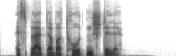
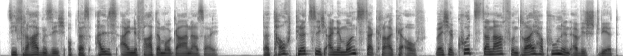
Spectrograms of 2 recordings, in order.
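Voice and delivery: usual speaking voice

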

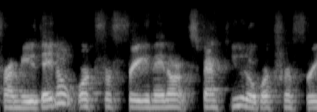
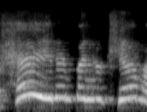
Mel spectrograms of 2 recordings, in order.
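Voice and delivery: high, louder imitation of a surprised friend; mock surprised friend; 4 dB louder than usual. Friend noticing the photographer brought no camera, mock surprised. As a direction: squeak it out like a let-down pal. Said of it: "they'll always say".

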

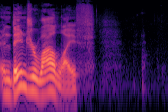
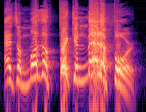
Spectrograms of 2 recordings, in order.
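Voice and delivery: louder and higher, fed up; furious ranting outburst; exasperated shout; 9 semitones higher, 15 dB louder than usual. Real, not acted. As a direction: blow up at the word motherfucking. Exasperated rant about Trump quote.

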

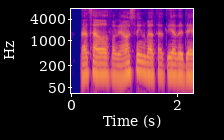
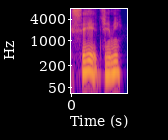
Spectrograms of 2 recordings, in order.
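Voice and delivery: pushy parent; 4 semitones higher than usual. Acted. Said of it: "parent that's standing right behind you".

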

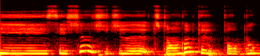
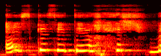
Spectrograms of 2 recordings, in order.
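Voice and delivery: high, mocking voice of a clueless asker; mocking naive voice; 13 semitones higher, 3 dB louder than usual. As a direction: play a clueless curious stranger, high. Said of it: "quand t'as tes tresses".

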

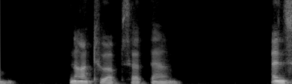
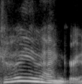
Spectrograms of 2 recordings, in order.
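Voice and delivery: higher, louder mock challenge; mock accusing question; 9 semitones higher, 6 dB louder, faster than usual. People quizzing her in business courses, loud imitated challenge. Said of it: "they're like".

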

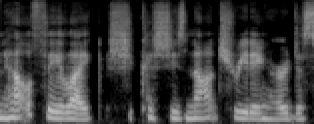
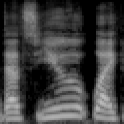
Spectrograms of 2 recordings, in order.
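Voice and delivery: normal talking voice

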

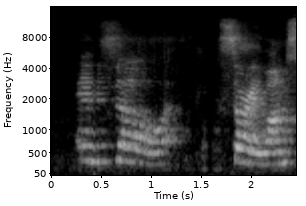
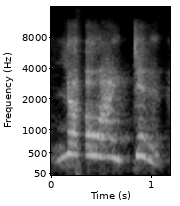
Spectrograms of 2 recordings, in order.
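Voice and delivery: high, loud, slow denial; imitated scream; 10 semitones higher, 6 dB louder, slower than usual. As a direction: imitate a passenger yelling back in denial. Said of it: "starts screaming at him".

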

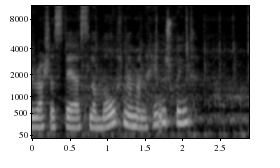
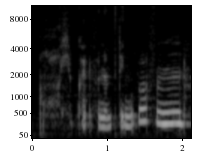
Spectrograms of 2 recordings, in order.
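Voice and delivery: whispering; 4 semitones higher, 7 dB quieter than usual. Real, not acted. Weapon broke, muttered.

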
